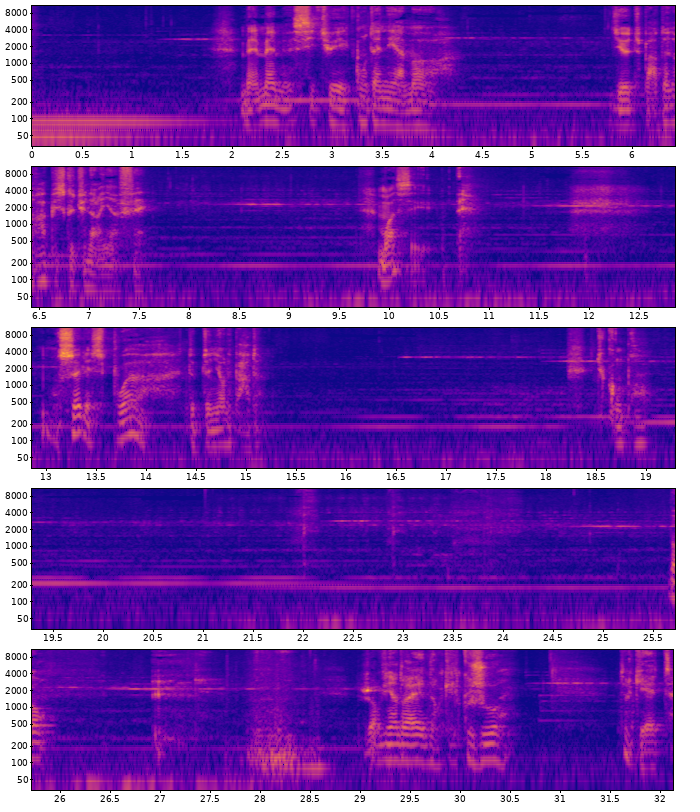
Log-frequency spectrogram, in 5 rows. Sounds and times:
Music: 0:00.0 - 0:32.1
Male speech, man speaking: 0:02.1 - 0:04.2, 0:05.8 - 0:07.7, 0:09.8 - 0:10.9, 0:13.0 - 0:15.3, 0:18.4 - 0:19.1, 0:25.7 - 0:26.0, 0:29.0 - 0:30.6, 0:31.6 - 0:32.1.

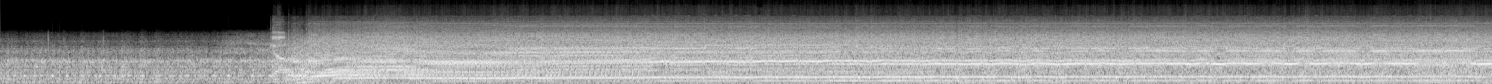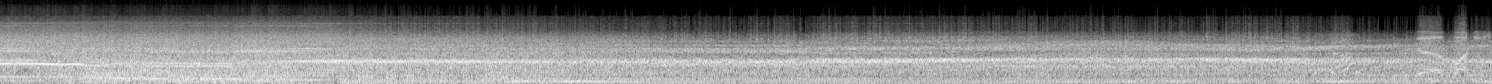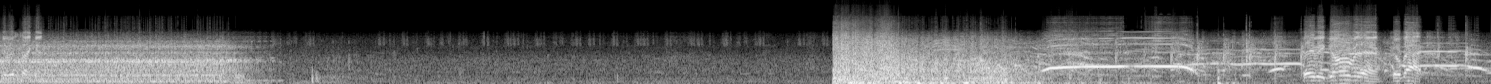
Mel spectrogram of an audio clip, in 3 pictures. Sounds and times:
Outside, rural or natural: 0:00.0 - 0:44.7
Explosion: 0:14.2 - 0:30.2, 0:38.2 - 0:42.2.

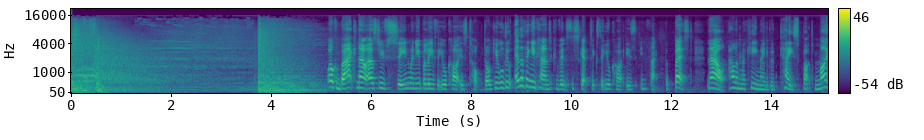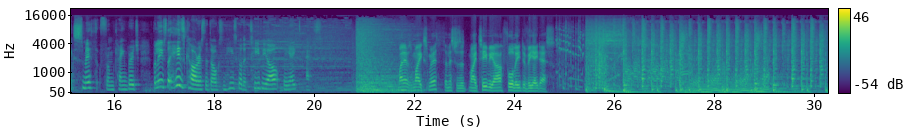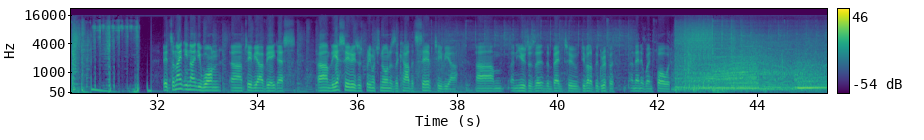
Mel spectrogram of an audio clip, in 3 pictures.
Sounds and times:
Music: 0:00.0 - 0:05.4, 0:17.4 - 0:22.6, 0:24.8 - 0:43.4
Speech: 0:21.7 - 0:24.8, 0:32.1 - 0:42.3.

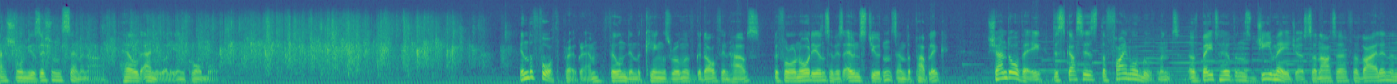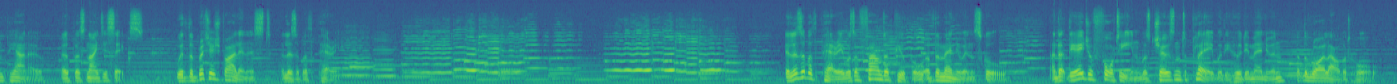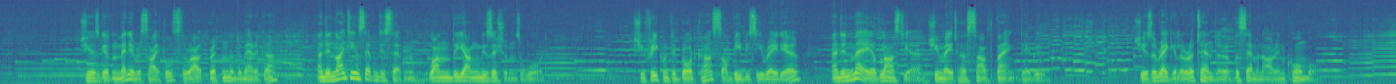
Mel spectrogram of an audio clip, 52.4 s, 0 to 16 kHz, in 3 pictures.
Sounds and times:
Speech: 0:00.0 - 0:02.8, 0:06.5 - 0:11.8, 0:12.4 - 0:21.8, 0:27.3 - 0:34.7, 0:35.9 - 0:41.8, 0:42.8 - 0:48.1, 0:49.1 - 0:51.4
Violin, fiddle: 0:00.0 - 0:02.8, 0:10.6 - 0:52.3.

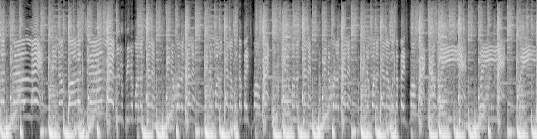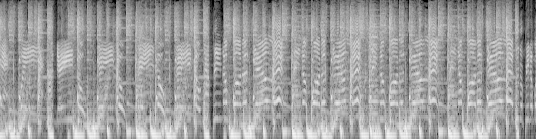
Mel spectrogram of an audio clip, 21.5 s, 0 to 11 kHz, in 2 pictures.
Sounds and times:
Music: 0:00.0 - 0:21.4.

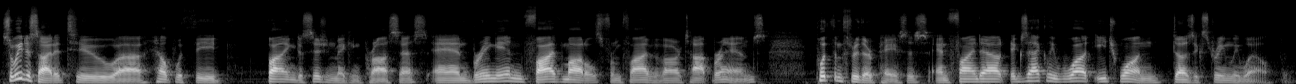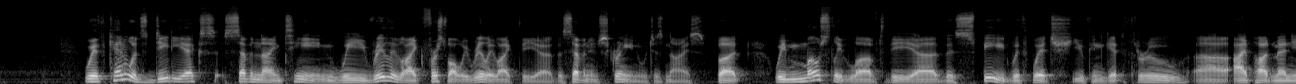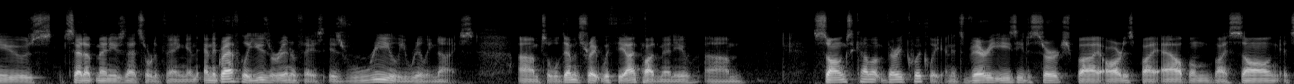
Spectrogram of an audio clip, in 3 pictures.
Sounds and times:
Speech: 0:00.0 - 0:12.8, 0:13.8 - 0:38.8.

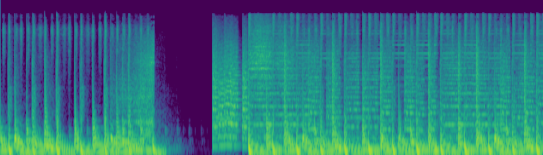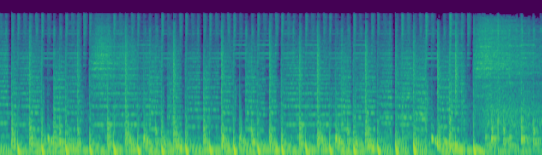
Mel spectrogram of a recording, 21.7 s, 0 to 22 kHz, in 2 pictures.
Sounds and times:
Dance music: 0:00.0 - 0:03.2, 0:04.2 - 0:21.7
Electronic dance music: 0:00.0 - 0:03.3, 0:04.2 - 0:21.7
Electronica: 0:04.2 - 0:21.7
Trance music: 0:04.2 - 0:21.7
Techno: 0:04.3 - 0:21.7
Dubstep: 0:19.1 - 0:21.7.

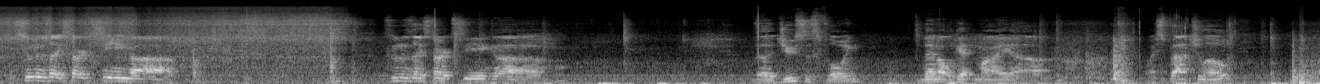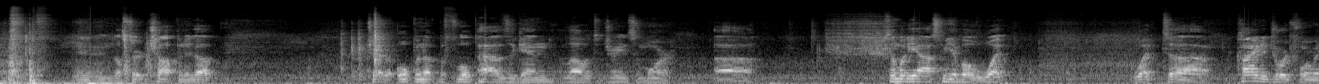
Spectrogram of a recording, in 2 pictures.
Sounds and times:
Speech: 0:00.1 - 0:01.8, 0:03.8 - 0:05.6, 0:07.5 - 0:10.6, 0:11.5 - 0:12.4, 0:13.9 - 0:15.4, 0:16.8 - 0:20.8, 0:22.0 - 0:23.4, 0:24.5 - 0:26.3.

